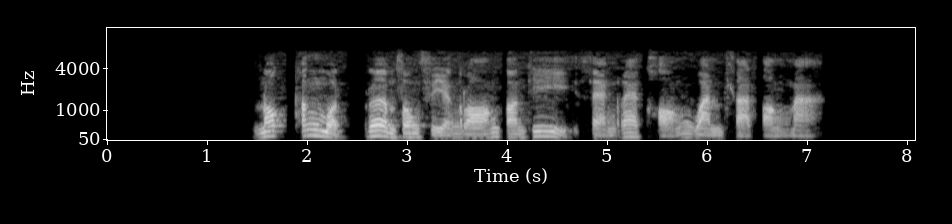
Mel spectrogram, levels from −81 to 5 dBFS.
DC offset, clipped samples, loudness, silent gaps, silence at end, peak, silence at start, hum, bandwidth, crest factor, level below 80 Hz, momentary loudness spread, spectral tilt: under 0.1%; under 0.1%; -19 LUFS; 1.82-1.86 s, 2.44-2.55 s; 0.95 s; -2 dBFS; 1.5 s; none; 7.4 kHz; 18 dB; -62 dBFS; 8 LU; -6 dB/octave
